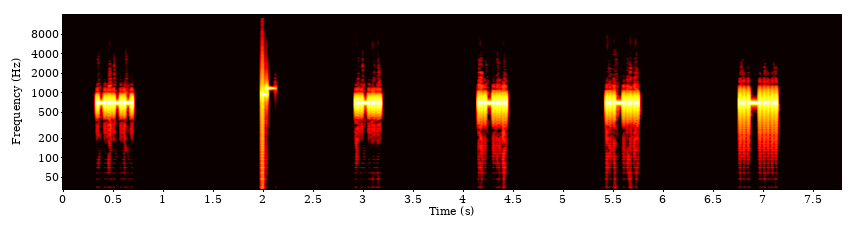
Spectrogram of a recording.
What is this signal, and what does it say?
Morse code, heard as a keyed tone, about 39 wpm, spaced as for 8 wpm, 700 Hz. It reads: Y LLLL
